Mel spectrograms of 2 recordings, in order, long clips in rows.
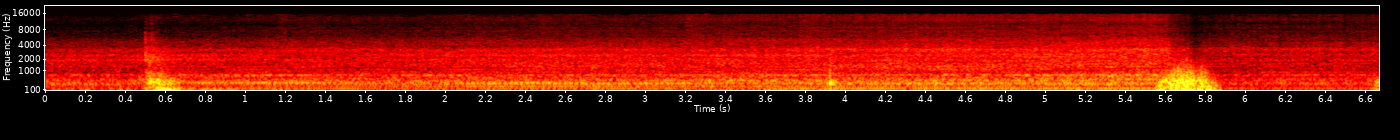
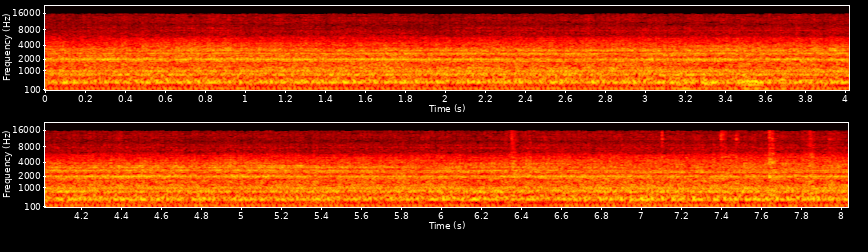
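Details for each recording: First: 2013 Toyota Alphard with a 2AZ-FE engine at idle after replacing a destroyed balancer shaft and cleaning its fragments from the oil strainer: an even, steady low hum with no roughness or knocking. Much smoother; normal idle. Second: 2013 Toyota Alphard with 2AZ-FE engine before repair: harsh, gravelly idle with steady coarse vibration; suspected and later confirmed a disintegrated balancer shaft near the oil pan.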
